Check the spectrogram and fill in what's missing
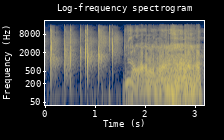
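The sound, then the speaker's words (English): A run of sharp, crunching smacks gives way to a loud, sustained animal growl, snarling and rumbling: a Foley effect of a wolf savagely eating someone. “Was that the sound of the wolf eating someone?”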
